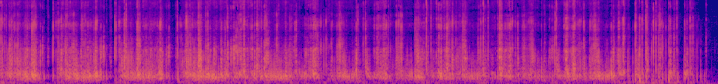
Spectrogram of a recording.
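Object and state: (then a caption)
Coated canvas handbag. Long nails on both hands tap and scratch the front panel of a medium-sized, hollow black DKNY monogram coated-canvas handbag with leather trim and metal buckles. The result is a dense, continuous crinkling and crackling texture with quick dry taps, mostly in the low midrange. It fades out at the very end.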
